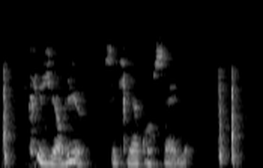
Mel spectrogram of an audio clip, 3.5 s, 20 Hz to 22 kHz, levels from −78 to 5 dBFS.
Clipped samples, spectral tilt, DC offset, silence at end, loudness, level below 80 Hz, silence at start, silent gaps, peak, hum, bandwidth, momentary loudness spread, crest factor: under 0.1%; -5.5 dB/octave; under 0.1%; 0.35 s; -30 LUFS; -74 dBFS; 0.05 s; none; -12 dBFS; none; 7.6 kHz; 16 LU; 20 dB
